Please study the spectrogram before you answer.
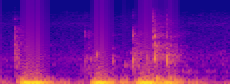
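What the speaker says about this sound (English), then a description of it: "You need to type import" Keys clack on a computer keyboard while code is entered into a Python shell, with three close, solid bursts of keystrokes separated by short pauses.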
